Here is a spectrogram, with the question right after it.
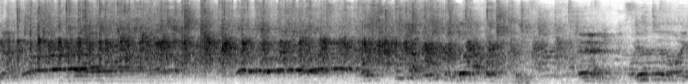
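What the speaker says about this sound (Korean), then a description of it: "우리 박수로 환영하겠습니다" A church congregation at a Sunday worship service claps in warm, sustained applause that lasts several seconds and fades near the end, with voices underneath.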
